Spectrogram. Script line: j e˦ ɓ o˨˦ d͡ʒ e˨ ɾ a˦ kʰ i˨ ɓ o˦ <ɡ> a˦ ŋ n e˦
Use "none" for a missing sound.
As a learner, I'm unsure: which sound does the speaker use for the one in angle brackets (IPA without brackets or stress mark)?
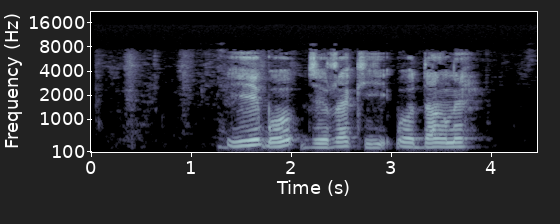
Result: d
